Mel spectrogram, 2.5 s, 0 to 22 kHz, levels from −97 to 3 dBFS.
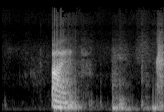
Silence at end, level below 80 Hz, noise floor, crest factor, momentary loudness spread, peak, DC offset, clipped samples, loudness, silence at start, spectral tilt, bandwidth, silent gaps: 0 s; -66 dBFS; -68 dBFS; 22 dB; 23 LU; -6 dBFS; under 0.1%; under 0.1%; -22 LUFS; 0.8 s; -5 dB/octave; 16 kHz; none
